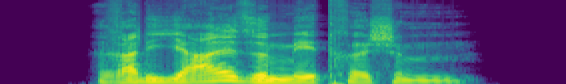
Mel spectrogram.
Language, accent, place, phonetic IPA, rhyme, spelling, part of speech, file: German, Germany, Berlin, [ʁaˈdi̯aːlzʏˌmeːtʁɪʃm̩], -aːlzʏmeːtʁɪʃm̩, radialsymmetrischem, adjective, De-radialsymmetrischem.ogg
- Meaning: strong dative masculine/neuter singular of radialsymmetrisch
